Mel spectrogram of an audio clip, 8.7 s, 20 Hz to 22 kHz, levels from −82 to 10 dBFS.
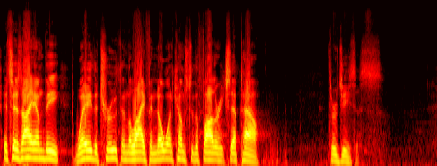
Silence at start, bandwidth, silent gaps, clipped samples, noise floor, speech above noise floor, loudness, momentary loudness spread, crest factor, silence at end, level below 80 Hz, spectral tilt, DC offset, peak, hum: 0.1 s; 12 kHz; none; 0.1%; -61 dBFS; 49 dB; -12 LUFS; 13 LU; 14 dB; 1.7 s; -46 dBFS; -6.5 dB/octave; under 0.1%; 0 dBFS; none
